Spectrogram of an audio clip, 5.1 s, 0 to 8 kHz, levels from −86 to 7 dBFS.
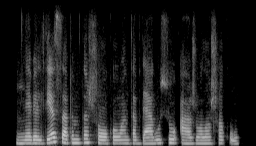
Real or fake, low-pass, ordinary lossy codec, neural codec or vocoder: real; 7.2 kHz; Opus, 24 kbps; none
